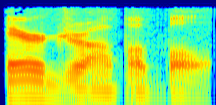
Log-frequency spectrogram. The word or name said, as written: air-droppable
